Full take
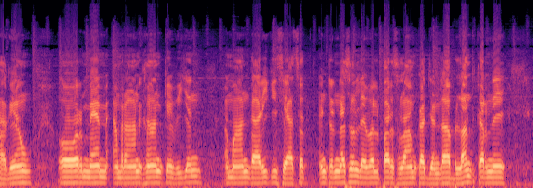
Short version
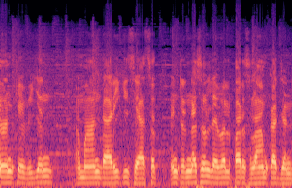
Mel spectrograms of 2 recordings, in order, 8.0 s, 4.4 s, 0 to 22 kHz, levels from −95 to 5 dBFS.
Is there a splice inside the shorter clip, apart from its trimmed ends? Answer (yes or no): no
